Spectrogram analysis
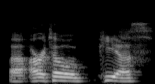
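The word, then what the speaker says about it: Artopoeus: really starting to get things rolling uh Chase arto pus uh is how you pronounce his name you have to say it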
